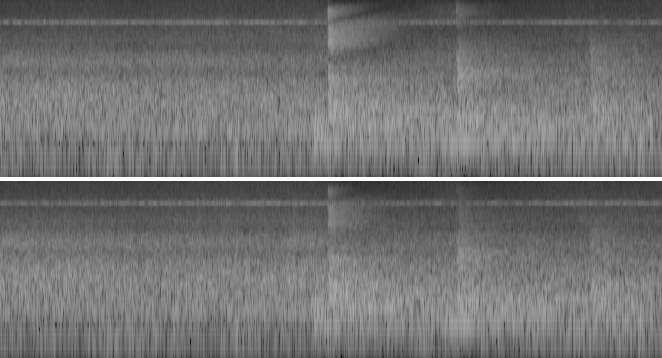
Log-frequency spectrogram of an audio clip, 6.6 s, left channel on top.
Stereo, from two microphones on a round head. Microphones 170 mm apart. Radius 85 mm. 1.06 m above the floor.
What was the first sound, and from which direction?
Footsteps, 30° left (ahead or behind).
